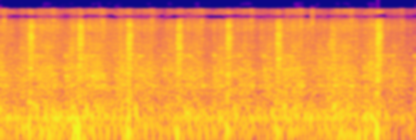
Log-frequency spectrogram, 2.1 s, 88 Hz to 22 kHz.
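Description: An Anderson 2.5 horsepower dairy farmers oil engine runs at a steam fair, chugging with a slow, even beat of sharp knocks about four per second, nearby and alone.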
